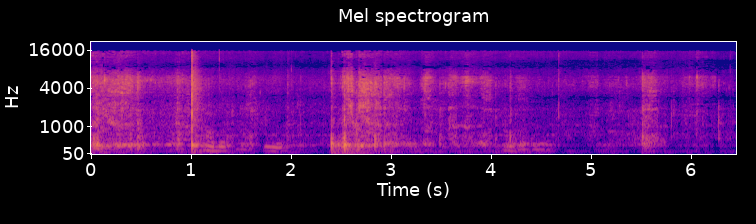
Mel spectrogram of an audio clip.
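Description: A metal slotted skimmer scraping and clinking against an iron karahi as fried eggplant pakoras are lifted out of hot oil, with a few sharp knocks, over the oil's sizzle. Brief indistinct voices are mixed in.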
